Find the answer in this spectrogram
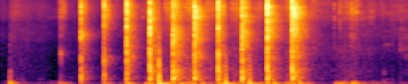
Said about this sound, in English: Gone out of here. I'm gonna give myself a round of applause.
